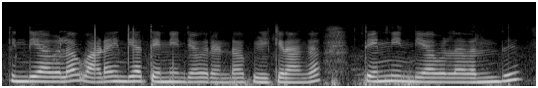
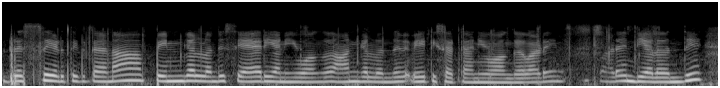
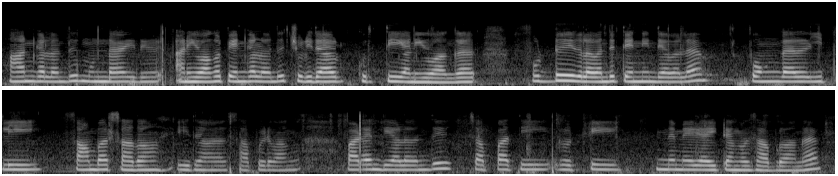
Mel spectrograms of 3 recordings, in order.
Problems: background sounds at intervals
